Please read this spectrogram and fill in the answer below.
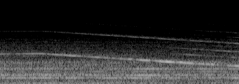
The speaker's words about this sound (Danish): Hylende sirener gennemskar stilheden i kvarteret den morgen, da politi og redningsfolk mødte talstærkt op.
